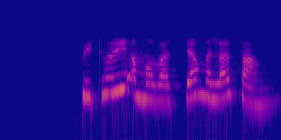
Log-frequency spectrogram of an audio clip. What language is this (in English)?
Marathi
